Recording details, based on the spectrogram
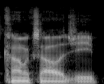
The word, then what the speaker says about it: Comixology: So that's Comixology, but spelled with an X, not with the ICS.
